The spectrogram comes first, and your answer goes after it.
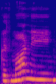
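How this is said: It is said cheerfully, with a smile.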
